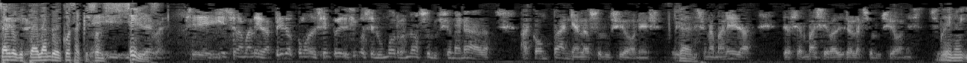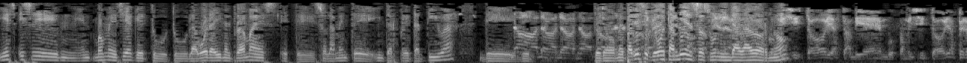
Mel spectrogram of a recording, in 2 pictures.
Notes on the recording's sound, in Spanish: En el marco de la 5ta Feria del Libro y la Lectura. En una charla telefónica.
